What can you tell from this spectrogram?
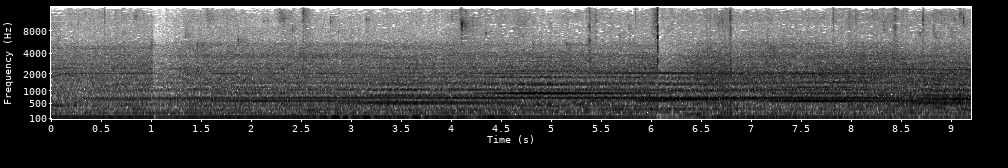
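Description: A kitchen appliance running with a steady electric hum: a low buzz with several fixed higher tones above it, unchanging throughout.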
